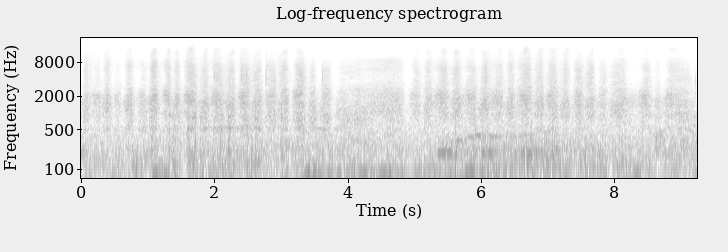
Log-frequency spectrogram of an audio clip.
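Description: Steady rhythmic rubbing of an eraser wiping writing off a classroom board, close and continuous for several seconds, with repeated back-and-forth strokes and no speech.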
